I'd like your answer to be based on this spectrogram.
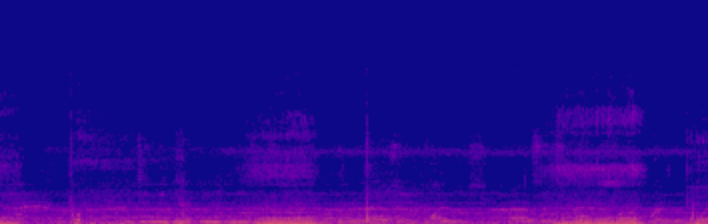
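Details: Loud, rough rattling snore sounds with breathing noise over faint background sound; a dad snoring.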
